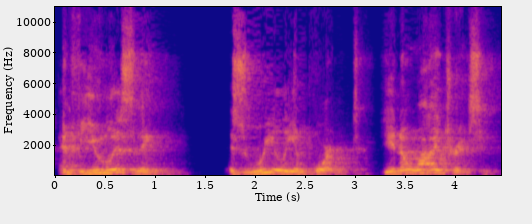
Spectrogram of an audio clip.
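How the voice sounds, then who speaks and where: Hoarse man lecturing in an echoey room. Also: a little high, expressive, normal speed. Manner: confident, lecturing with analogies. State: hoarse from a cold. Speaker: healer hosting an interview. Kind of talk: conversational interview, explaining. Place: room in Thailand.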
